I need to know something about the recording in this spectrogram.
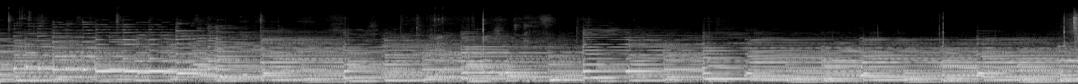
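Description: Upright piano being played: a continuous run of sustained notes and chords, changing every fraction of a second.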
